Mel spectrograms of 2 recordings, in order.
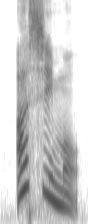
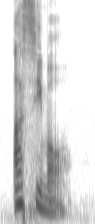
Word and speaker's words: ASIMO: Ashimo. – And I believe the English pronunciation would be Asimo. Now, it's actually A-S-I-M-O, which stands for Advanced Step in Innovative Mobility.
